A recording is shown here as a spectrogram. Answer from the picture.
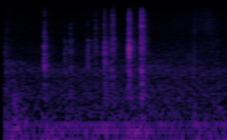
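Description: Near silence broken by a quick run of faint clicks and taps, about eight in a little over a second, like buttons or keys being pressed.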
